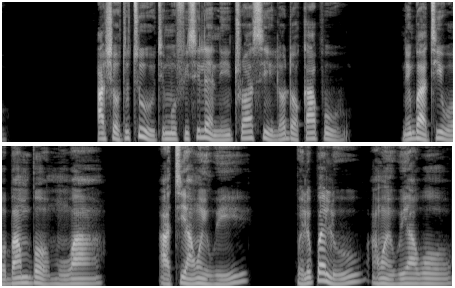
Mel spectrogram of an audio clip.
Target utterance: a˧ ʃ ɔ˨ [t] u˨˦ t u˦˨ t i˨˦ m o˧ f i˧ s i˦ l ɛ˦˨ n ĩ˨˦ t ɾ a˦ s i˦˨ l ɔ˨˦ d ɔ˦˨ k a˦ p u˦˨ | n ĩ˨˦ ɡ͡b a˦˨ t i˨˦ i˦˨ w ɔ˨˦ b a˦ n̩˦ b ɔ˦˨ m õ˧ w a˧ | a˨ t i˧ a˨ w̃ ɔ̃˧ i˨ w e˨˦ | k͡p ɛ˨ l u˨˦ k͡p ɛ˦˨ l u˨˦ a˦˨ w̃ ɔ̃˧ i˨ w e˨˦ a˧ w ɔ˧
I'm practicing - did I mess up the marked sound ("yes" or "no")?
no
